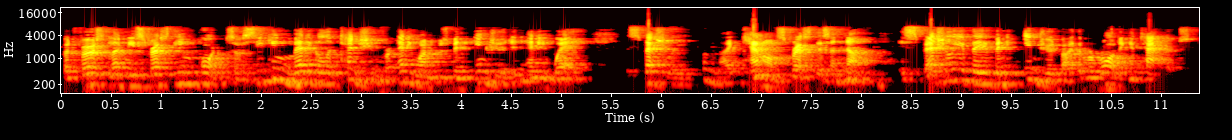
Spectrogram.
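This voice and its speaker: A man's voice: sits high, animated, a little fast, bright, forceful tone, exaggerated voice. A man playing a formal, emphatic research doctor giving warnings in a staged radio drama. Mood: earnest, warning. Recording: echoey, dull, distant stage pickup.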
